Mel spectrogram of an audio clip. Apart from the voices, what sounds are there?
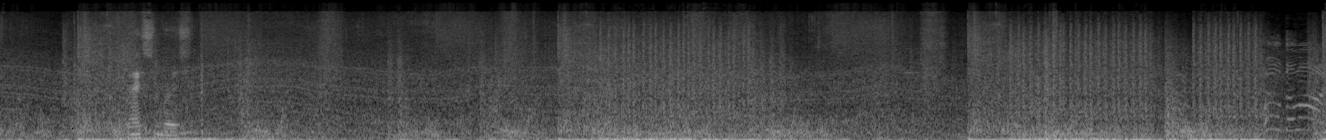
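gunfire in the video game Mass Effect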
